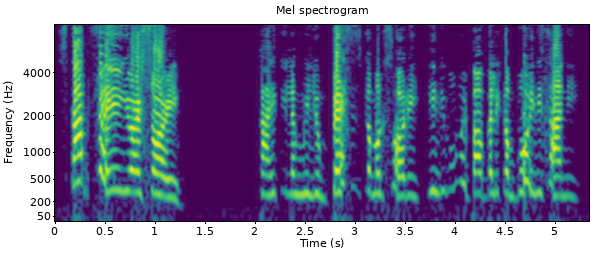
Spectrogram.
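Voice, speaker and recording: A woman's voice: sits high, fast talker, fairly bright tone, no room sound. Bitter grieving mother. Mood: furious. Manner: bitter, accusing, rising to screams. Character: bereaved mother, bitter and accusing. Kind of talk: film drama acting.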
